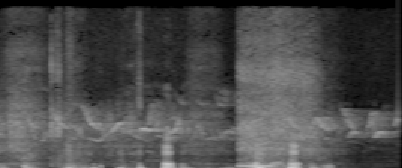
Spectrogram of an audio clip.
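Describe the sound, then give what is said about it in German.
Birds chirp outdoors amid a busy wash of high-pitched calls, with a few low, speech-like sounds mixed in, the whole scene steady and moderately loud. “Tut mir leid, aber ich höre nur Vögel.”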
